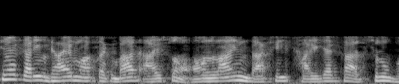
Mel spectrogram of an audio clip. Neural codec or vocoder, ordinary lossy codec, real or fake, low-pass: codec, 16 kHz, 4 kbps, FreqCodec, smaller model; none; fake; 3.6 kHz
